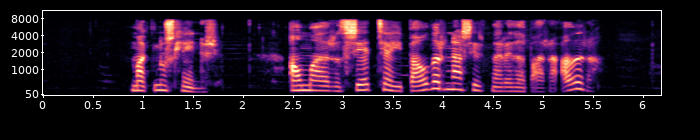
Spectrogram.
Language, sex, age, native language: Icelandic, female, 40-49, Icelandic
